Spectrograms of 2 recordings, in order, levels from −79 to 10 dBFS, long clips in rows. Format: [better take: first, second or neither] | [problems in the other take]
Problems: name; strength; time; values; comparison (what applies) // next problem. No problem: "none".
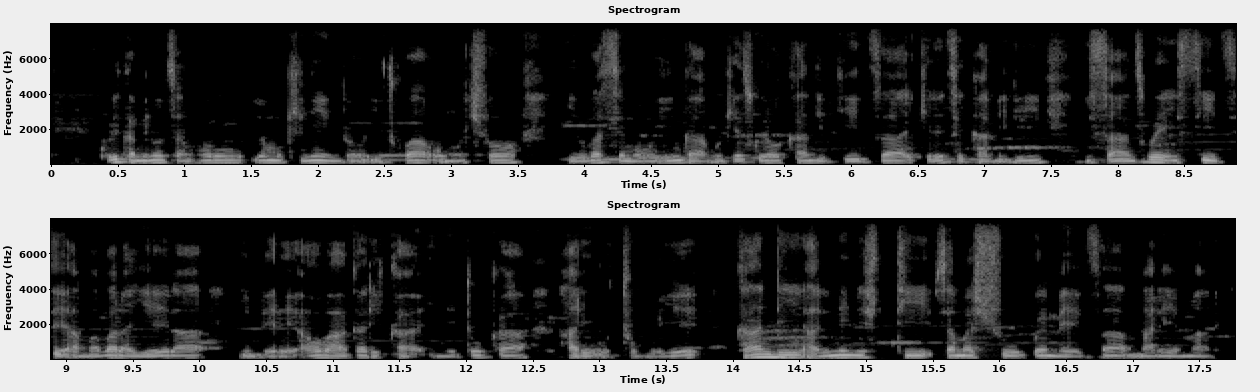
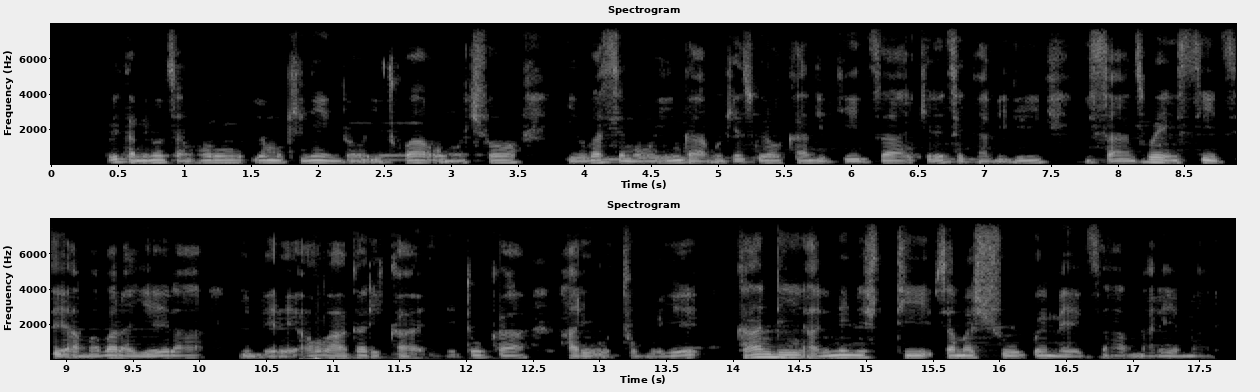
first | noise reduction (neural mask model DeepFilterNet 3)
